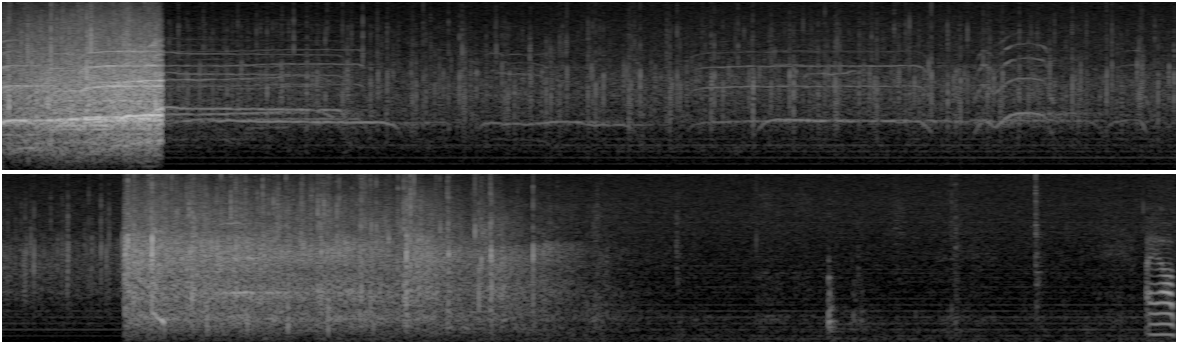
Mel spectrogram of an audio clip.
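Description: Warm applause from a lecture audience greets a professor, loud and dense for about a second, then a quieter stretch with faint ticking, followed by a second burst of clapping that swells and fades out.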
